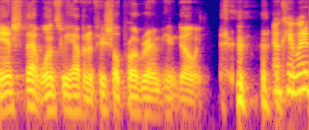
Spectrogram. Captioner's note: laughs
